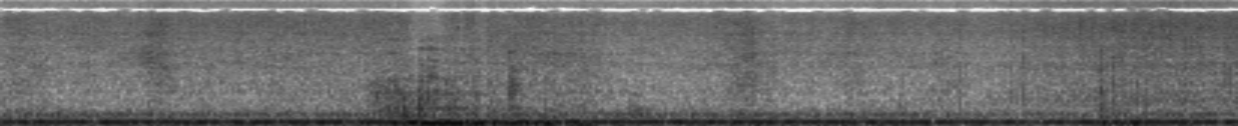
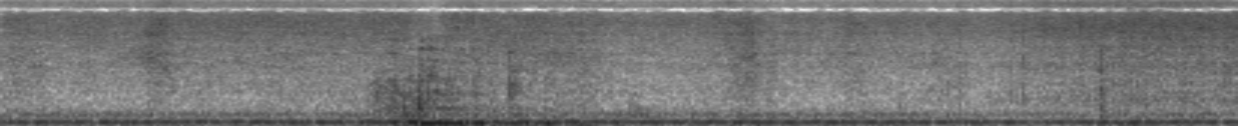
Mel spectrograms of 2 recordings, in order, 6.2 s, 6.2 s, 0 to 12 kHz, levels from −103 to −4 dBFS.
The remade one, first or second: second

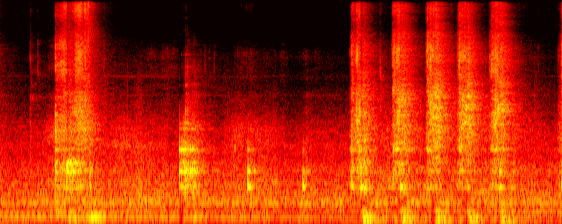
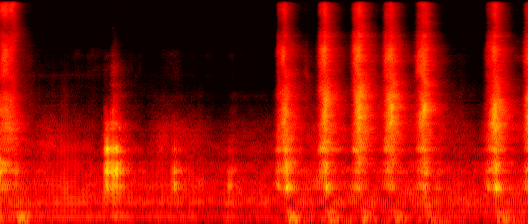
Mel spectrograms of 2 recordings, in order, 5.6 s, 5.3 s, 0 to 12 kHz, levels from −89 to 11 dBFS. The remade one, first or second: second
